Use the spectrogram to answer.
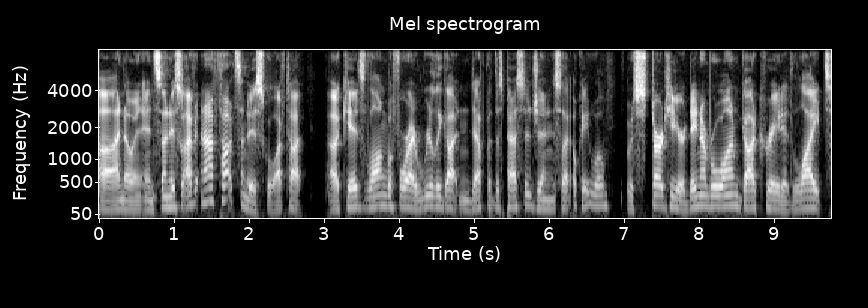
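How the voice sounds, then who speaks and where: A man with an American accent talks in a normal speaking voice at a moderate pace, on a very clean recording with a silent background and a dry, close sound with no echo. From Texas. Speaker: church planter and preacher. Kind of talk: Bible teaching in a casual podcast chat. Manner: repeats words and restarts sentences.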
